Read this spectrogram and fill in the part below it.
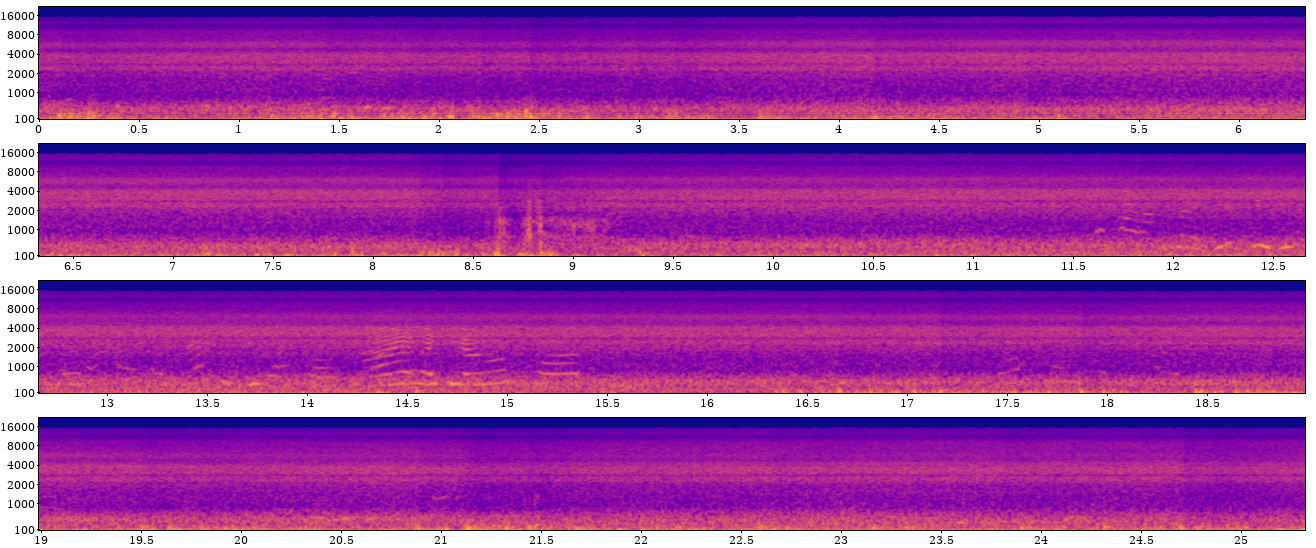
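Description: Water rushing at the Cachoeira do Serrado waterfall, a loud steady roar that stays constant and close throughout, with wind buffeting the microphone and people talking over it at moments.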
